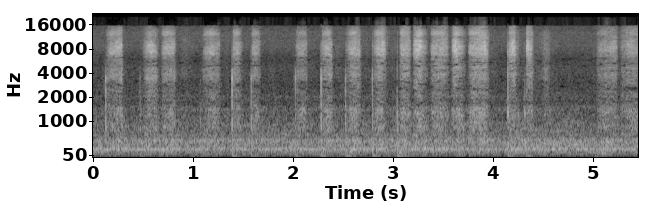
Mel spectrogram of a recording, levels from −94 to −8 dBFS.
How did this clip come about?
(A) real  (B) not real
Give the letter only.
A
